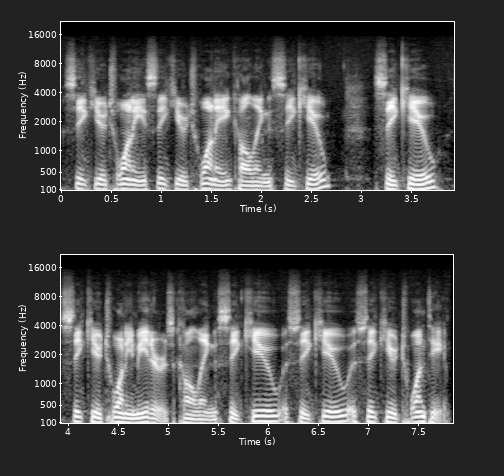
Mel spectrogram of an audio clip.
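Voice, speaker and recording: A man from Minnesota making a ham radio CQ call, slowly repeating a call sign in the phonetic alphabet. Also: fairly low pitch, sharp tone, slight background noise. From Minnesota, USA. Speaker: ham radio operator hosting the stream. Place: home radio shack.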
